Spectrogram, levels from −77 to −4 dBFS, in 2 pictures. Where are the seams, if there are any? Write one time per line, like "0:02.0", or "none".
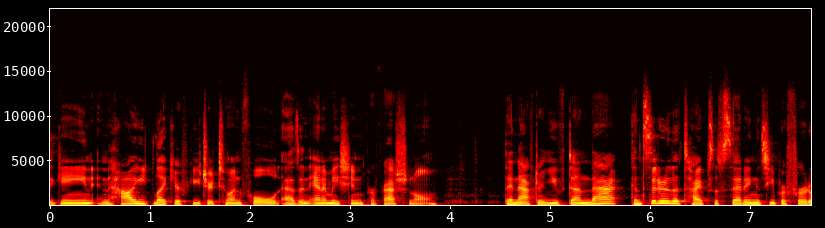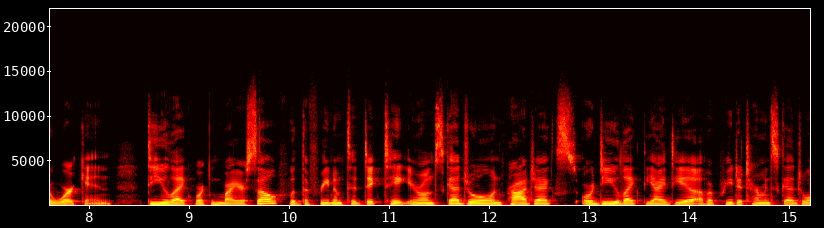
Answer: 0:04.4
